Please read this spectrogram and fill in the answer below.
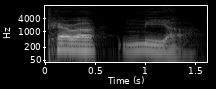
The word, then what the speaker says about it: paroimia: The other New Testament word referring to a veiled statement is the Greek word paromia. Paromia. Let me spell it for you. P-A-R-O-I-M-I-A, paramia.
